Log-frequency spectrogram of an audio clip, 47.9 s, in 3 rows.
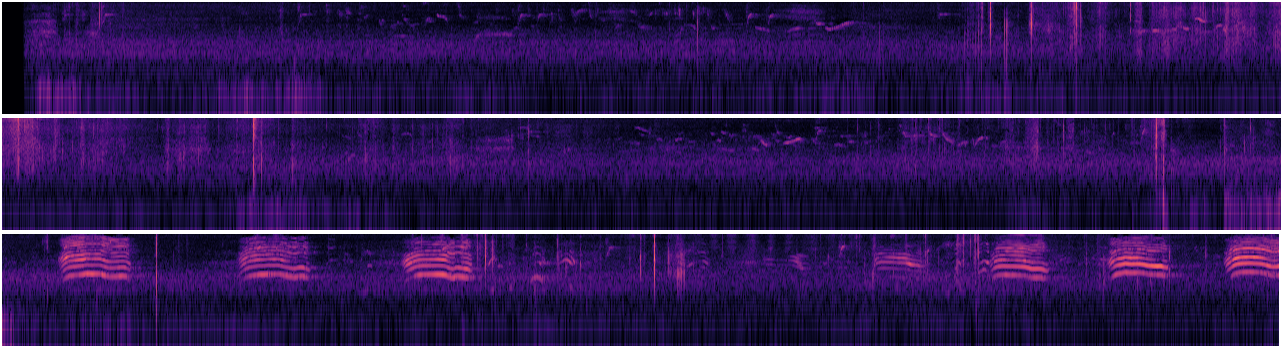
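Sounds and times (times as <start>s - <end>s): songbirds chirping and singing: 0.3s - 31.8s, 35.9s - 47.9s
steady low rumble: 7.2s - 32.7s.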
